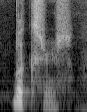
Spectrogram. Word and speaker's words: BLKSRS: It stands for Black Series, but it's pronounced Blixers.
